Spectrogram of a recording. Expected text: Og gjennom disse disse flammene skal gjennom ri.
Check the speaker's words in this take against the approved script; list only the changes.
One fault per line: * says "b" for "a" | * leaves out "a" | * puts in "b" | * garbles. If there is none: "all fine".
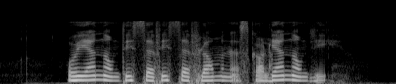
all fine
